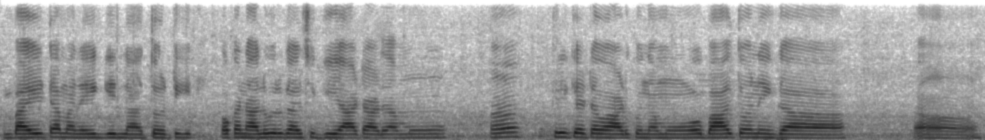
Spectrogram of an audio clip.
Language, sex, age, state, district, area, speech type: Telugu, female, 45-60, Andhra Pradesh, Visakhapatnam, urban, spontaneous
